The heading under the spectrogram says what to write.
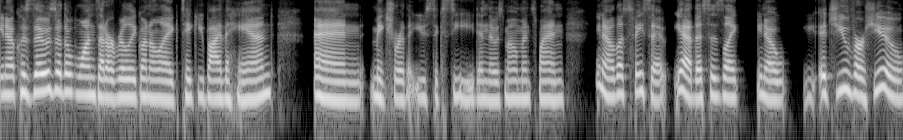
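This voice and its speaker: Against a quiet background, a woman with a Philadelphia accent speaks in an energetic tone at a moderate pace and medium pitch, with a dry, close sound with no echo. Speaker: motivational speaker and podcaster. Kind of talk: casual interview chat.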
